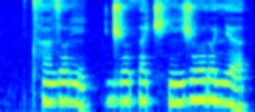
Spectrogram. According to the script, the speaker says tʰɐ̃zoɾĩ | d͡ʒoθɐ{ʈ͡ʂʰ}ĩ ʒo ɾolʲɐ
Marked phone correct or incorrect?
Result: incorrect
